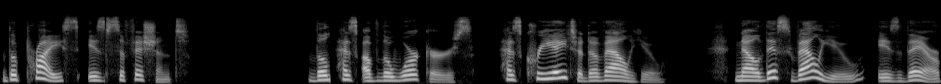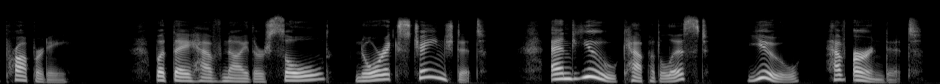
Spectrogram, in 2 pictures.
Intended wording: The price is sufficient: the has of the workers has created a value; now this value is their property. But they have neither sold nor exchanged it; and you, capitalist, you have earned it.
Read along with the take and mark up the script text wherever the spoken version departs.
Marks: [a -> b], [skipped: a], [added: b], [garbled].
The price is sufficient: the has of the workers has created a value; now this value is their property. But they have neither sold nor exchanged it; and you, capitalist, you have earned it.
